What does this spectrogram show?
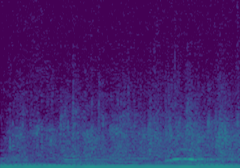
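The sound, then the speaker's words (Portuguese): An audience applauds the Lord in a steady, dense wash of clapping that holds an even level throughout, over a low sustained keyboard or organ drone. “Aplauda o Senhor, aplauda.”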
